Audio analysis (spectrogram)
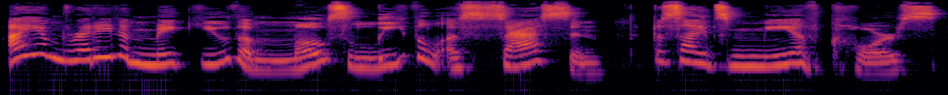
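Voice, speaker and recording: Woman acting boastful female bending master, flirty, gushing, high and animated, fanfiction reading. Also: moderate pace.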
